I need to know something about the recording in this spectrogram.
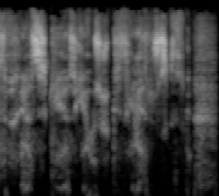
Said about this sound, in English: he now raises up his hand and closes his fist, and you hear these whispers start up again.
